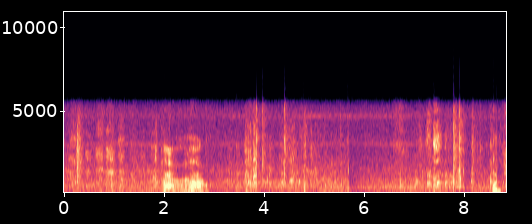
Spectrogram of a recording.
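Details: Taya, a female Thai Ridgeback, 'talks' indoors while hungry and coming back for more food; a short moaning, tonal vocal burst rises and falls mid-clip, with a woman speaking Russian to her before and after.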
